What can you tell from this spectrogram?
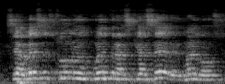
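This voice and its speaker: A man's voice: very high-pitched, fairly even intonation, brisk, soft background music. A man preaching a sermon in a church, repeatedly calling out to his brothers and asking rhetorical questions. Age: adult. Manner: keeps addressing listeners as brothers, asks rhetorical questions. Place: church sanctuary. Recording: echoey church, mic far off.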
